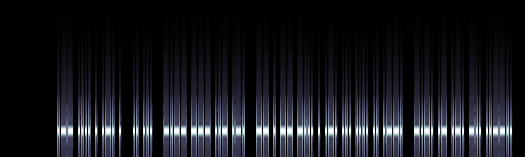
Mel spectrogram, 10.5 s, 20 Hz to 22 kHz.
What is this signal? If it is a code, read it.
Morse code, heard as a keyed tone, about 34 wpm, 700 Hz. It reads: WHERE IS YOUR MEMBERSHIP CARD?
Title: Sentences from Top 1400 Words 35wpm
